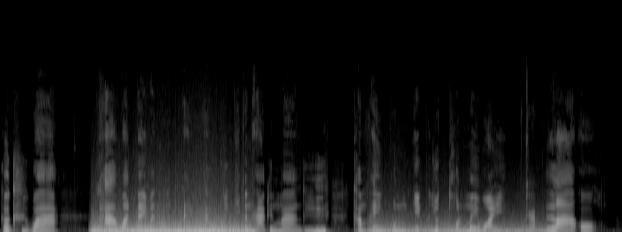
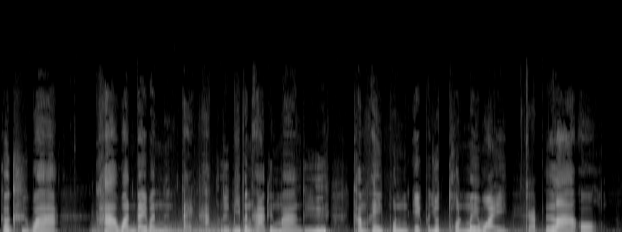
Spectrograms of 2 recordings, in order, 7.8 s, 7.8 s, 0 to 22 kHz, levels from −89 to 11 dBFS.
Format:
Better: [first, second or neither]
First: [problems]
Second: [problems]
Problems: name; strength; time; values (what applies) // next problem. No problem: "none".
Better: second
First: wind noise on the microphone; heavy; from 1 to 3 s and from 4.5 to 7 s; 1 dB below the speech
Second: wind noise on the microphone; occasional gusts; from 1 to 3 s and from 4.5 to 7 s; 25 dB below the speech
